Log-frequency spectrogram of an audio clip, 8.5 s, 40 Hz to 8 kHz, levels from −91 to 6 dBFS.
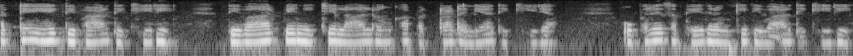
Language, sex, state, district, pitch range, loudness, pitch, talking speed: Rajasthani, female, Rajasthan, Churu, 140-160 Hz, -18 LUFS, 155 Hz, 135 wpm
